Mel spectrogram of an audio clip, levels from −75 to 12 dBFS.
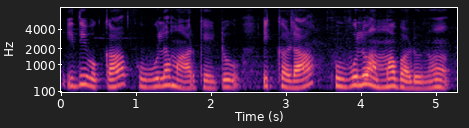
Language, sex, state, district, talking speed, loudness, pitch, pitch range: Telugu, female, Telangana, Hyderabad, 80 wpm, -16 LUFS, 215 Hz, 195-240 Hz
